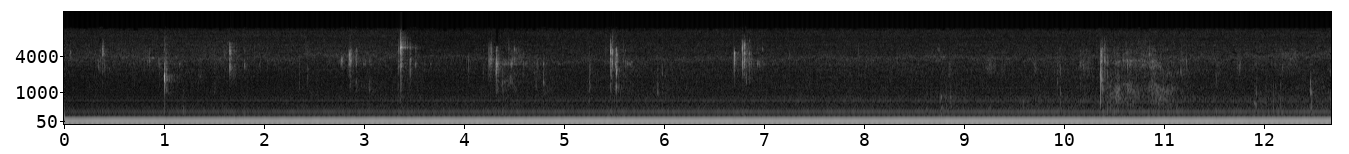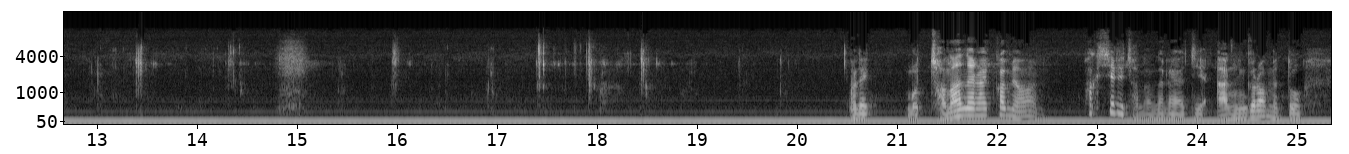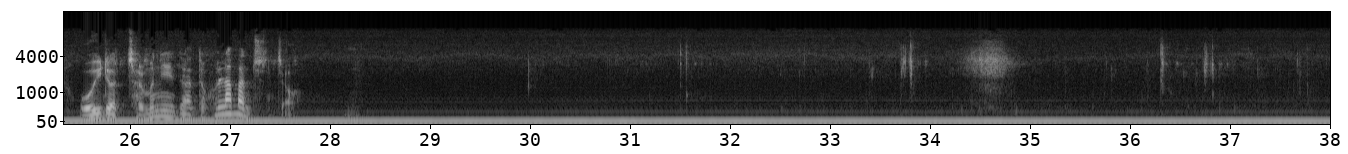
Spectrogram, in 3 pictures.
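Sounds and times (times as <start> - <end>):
man chewing with mouth smacks: 0.0 - 7.2, 8.6 - 20.6, 30.9 - 38.0
low hum: 0.0 - 38.0.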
